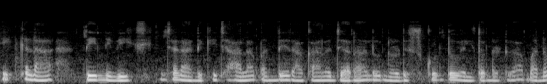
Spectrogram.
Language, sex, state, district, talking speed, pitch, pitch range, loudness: Telugu, female, Andhra Pradesh, Chittoor, 110 wpm, 190 Hz, 180-200 Hz, -17 LUFS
